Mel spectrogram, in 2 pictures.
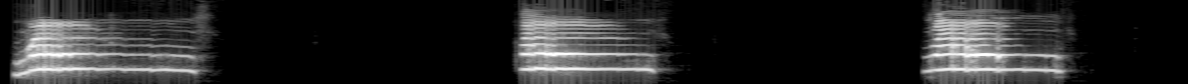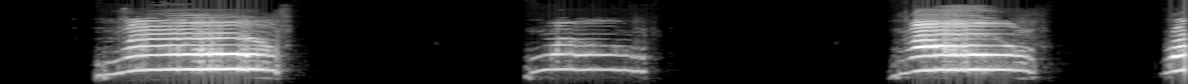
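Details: Domestic cat giving seven drawn-out, harmonic-rich meows, each about half a second to a second long, spaced roughly every one and a half to two seconds, with steady pitch and a quiet background.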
